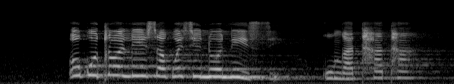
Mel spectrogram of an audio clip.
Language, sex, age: South Ndebele, female, 26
